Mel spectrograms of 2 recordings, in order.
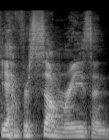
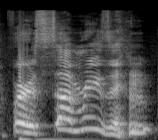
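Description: First: Said in the usual way. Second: Mocking laugh. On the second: Mocking repeat of the excuse.

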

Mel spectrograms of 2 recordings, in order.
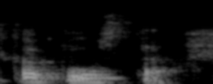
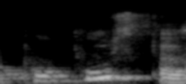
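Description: First: Said in the usual way. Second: «пупуста» with п in place of к; «пупуста» childish echoing; child's slip. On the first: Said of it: "замість". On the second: Shown as a demonstration. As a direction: start «пупуста» with p like a toddler. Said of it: "або".

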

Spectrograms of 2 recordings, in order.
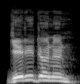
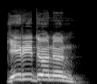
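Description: First: Hands cupped, yelling to them; shouting. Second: Higher, more desperate yell; louder shout. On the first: (korkuyla bağırış) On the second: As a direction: scream it even harder. (daha yüksek, çaresiz haykırış) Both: A narrator's reading. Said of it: "diye bağırdım".

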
